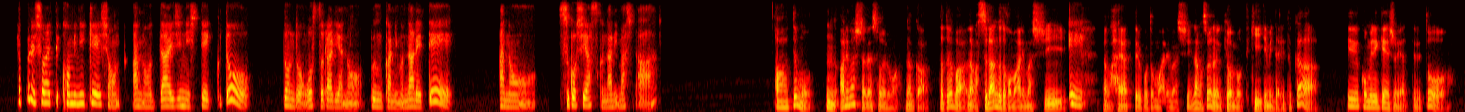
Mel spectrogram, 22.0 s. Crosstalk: none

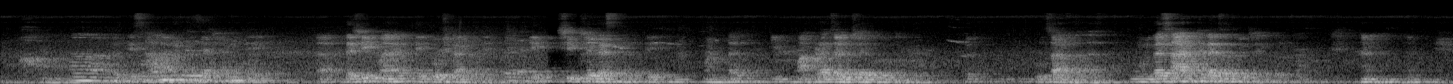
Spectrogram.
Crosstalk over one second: present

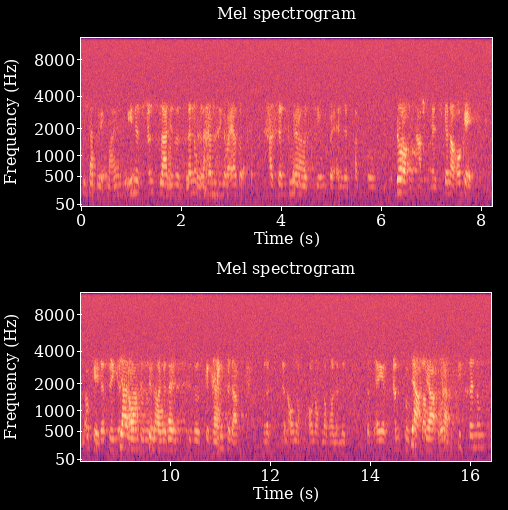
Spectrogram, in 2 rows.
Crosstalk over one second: present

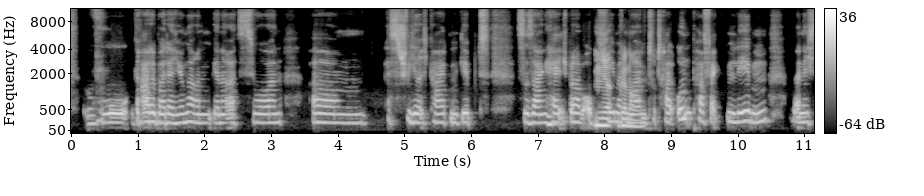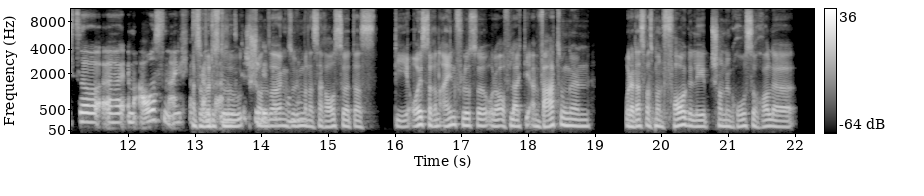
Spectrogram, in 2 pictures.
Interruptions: present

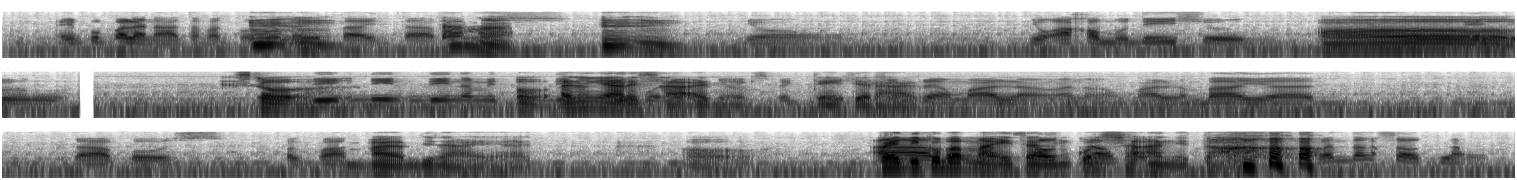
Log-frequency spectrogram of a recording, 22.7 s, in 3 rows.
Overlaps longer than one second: present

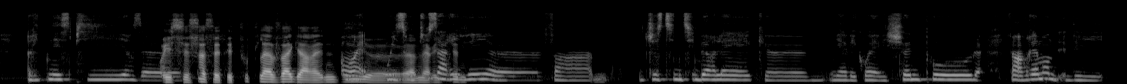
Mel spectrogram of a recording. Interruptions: present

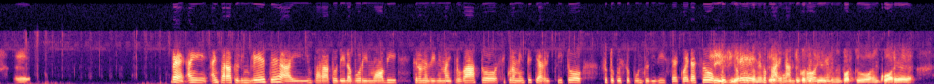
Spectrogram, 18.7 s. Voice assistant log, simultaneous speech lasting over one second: present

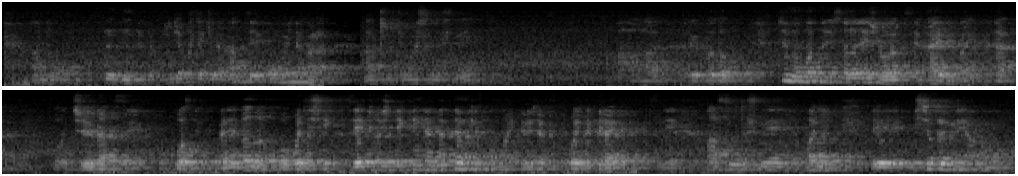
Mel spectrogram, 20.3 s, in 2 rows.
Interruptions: none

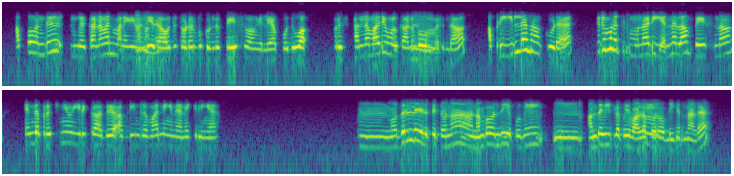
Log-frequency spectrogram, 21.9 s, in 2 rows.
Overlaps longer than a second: none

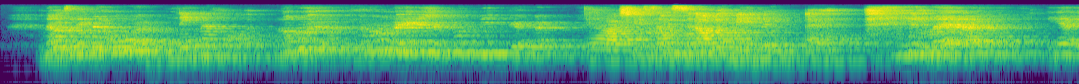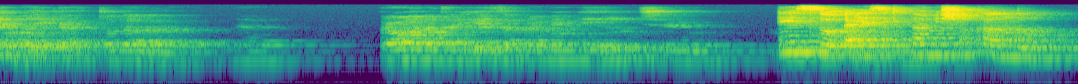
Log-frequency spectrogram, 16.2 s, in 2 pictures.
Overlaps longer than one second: present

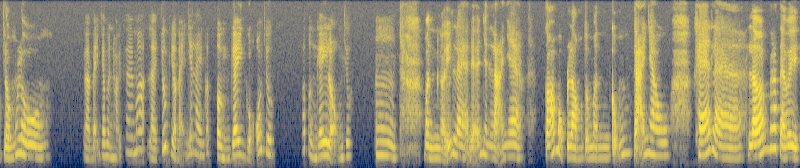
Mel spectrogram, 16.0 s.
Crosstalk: none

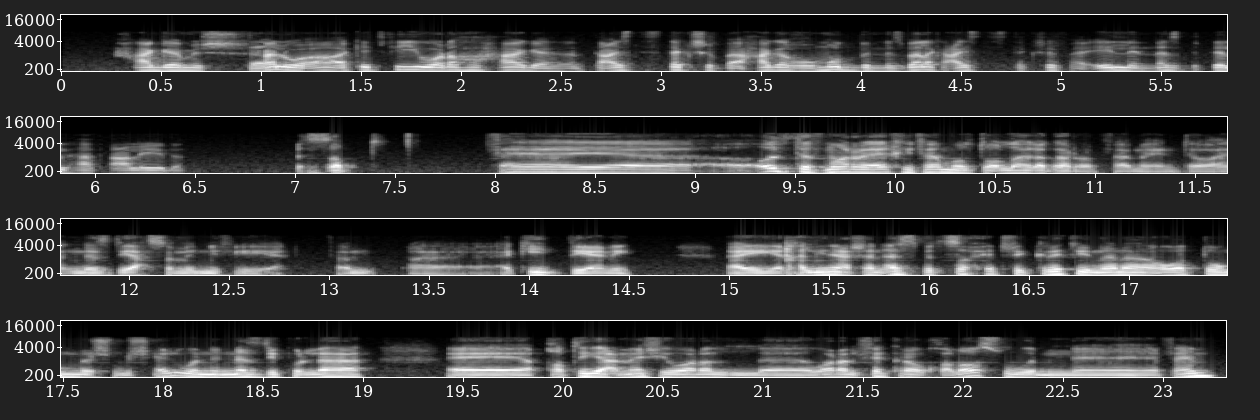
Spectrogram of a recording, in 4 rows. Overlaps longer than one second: none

